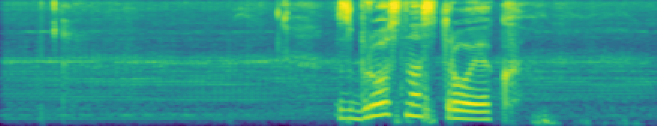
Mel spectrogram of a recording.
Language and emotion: Russian, neutral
